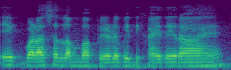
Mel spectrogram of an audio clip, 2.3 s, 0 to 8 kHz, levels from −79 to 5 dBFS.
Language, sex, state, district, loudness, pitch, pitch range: Hindi, male, Uttar Pradesh, Shamli, -17 LUFS, 120 Hz, 115-125 Hz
